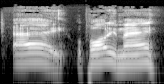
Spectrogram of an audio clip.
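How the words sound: It is said in an attempted New Zealand accent.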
